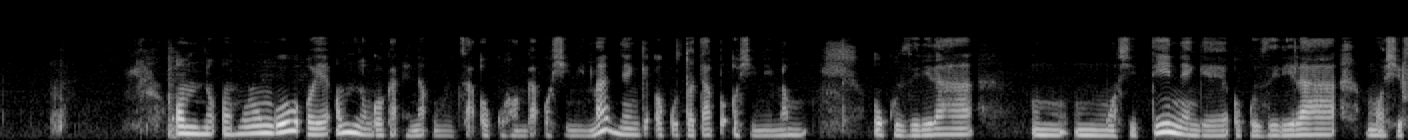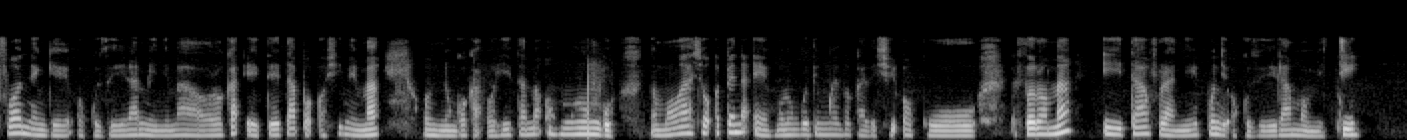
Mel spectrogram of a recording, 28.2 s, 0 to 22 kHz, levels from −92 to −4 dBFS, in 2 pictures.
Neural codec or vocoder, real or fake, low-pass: none; real; 7.2 kHz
